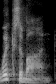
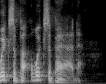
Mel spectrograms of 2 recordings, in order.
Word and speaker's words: Wixiban: Tuvok asked Neelix whether and see, this is where Tuvok pronounces it Wixiban. Because before I heard Wixipad. And then now it's Wixiban. And I thought, that rhymes with Cinnabon, right?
